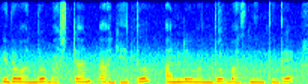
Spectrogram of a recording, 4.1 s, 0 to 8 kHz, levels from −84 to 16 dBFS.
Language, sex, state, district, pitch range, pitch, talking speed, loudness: Kannada, female, Karnataka, Koppal, 245-280 Hz, 265 Hz, 130 wpm, -14 LUFS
